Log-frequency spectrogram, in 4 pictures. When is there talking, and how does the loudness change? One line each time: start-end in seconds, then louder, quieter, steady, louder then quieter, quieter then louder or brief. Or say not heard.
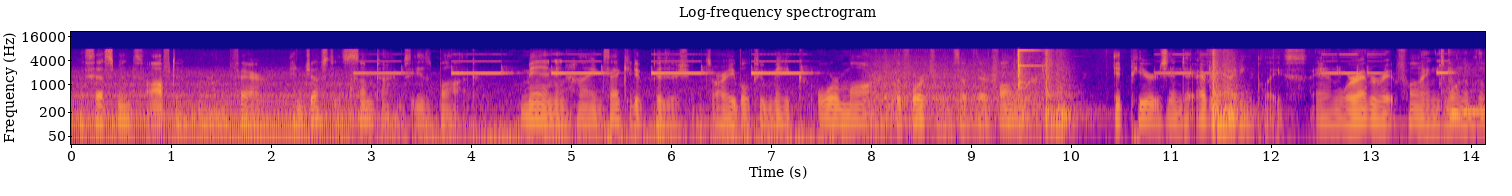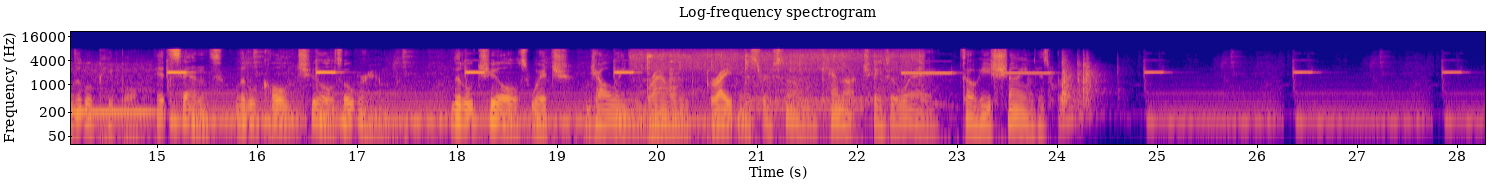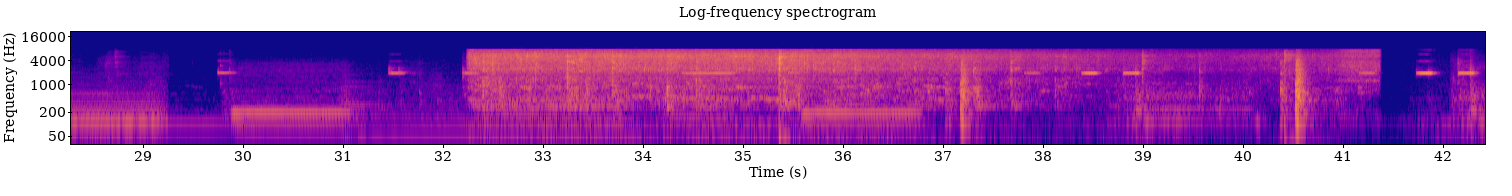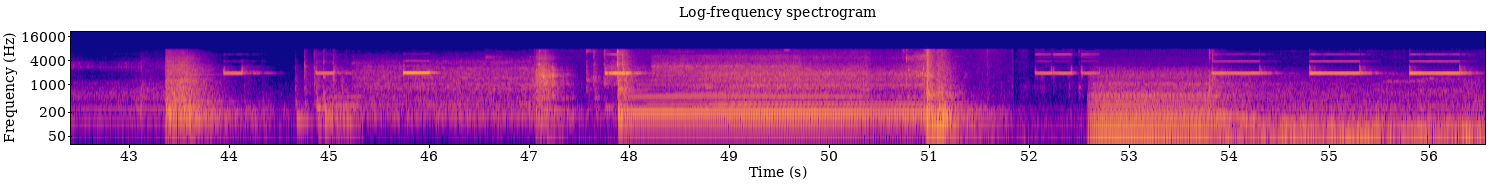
0.1-24.2 steady.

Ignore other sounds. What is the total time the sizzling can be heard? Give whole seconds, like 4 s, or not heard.
12 s.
